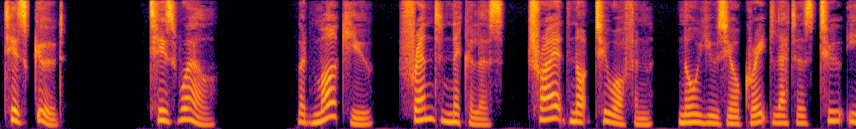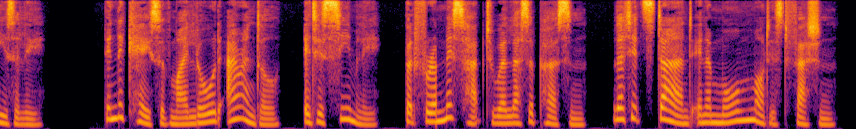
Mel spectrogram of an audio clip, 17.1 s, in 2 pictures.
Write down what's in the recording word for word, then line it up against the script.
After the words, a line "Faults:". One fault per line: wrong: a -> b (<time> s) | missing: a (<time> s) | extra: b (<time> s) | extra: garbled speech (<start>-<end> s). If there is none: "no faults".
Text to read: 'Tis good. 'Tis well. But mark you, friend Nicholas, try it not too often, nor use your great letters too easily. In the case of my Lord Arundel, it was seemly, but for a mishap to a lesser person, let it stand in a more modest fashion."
'Tis good. 'Tis well. But mark you, friend Nicholas, try it not too often, nor use your great letters too easily. In the case of my Lord Arundel, it is seemly, but for a mishap to a lesser person, let it stand in a more modest fashion."
Faults:
wrong: was -> is (11.7 s)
